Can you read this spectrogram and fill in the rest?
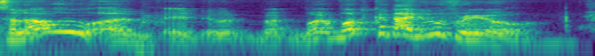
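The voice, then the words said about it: Gnome character voice, odd dialect. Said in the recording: “This is my voice now, I guess ... must be a different dialect ... That's a West End gnome.”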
